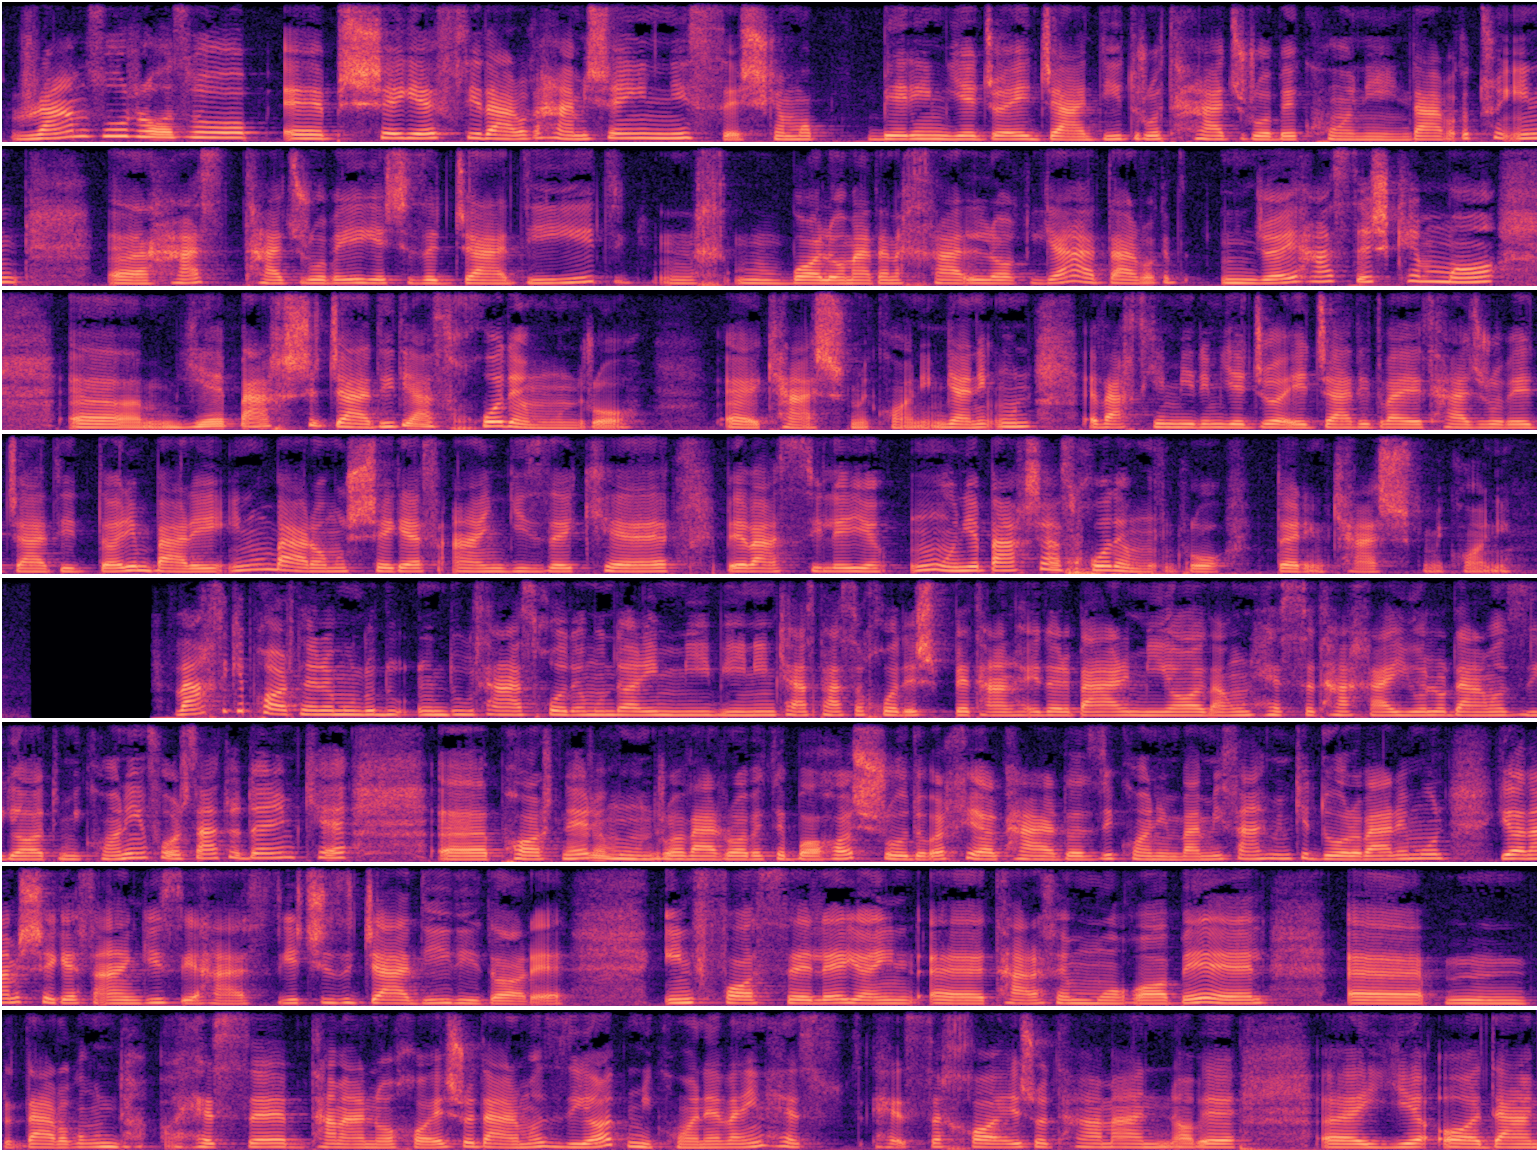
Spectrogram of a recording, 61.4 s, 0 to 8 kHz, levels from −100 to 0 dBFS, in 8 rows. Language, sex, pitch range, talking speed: Persian, female, 185-215 Hz, 150 wpm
